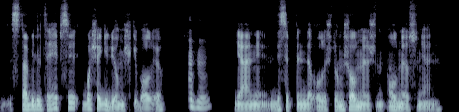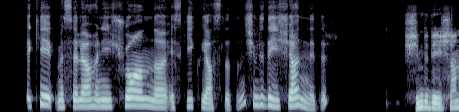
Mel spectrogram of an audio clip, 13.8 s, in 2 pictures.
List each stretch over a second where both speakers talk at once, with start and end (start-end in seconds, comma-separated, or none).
none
